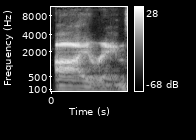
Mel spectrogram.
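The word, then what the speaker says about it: Eyerene: I had to look this up after, but the blob I mentioned before, her name is Irene, but it's spelled e y e r e n e, Irene.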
